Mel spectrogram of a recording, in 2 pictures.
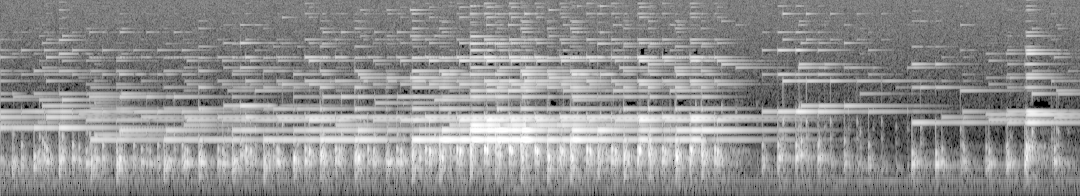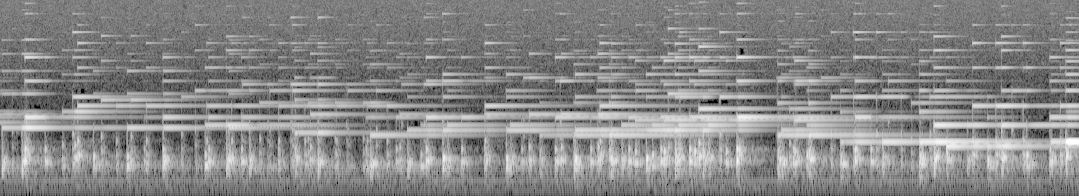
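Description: Piano-like keyboard music: held notes ringing over a rapid flurry of repeated notes and a steady low drone. It swells loudest about four seconds in, thins out around eight seconds, then builds again.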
